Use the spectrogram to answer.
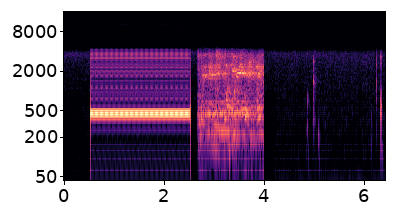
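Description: A telephone line tone during a call: one steady, buzzy tone lasting about two seconds, followed by a burst of rough noise and then a few faint, scattered clicks.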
